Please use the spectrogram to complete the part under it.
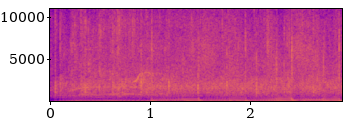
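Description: Audience applause welcoming two Donegal local heroes to the stage, a steady, dense clatter of clapping that continues throughout, with a rhythmic musical tune joining in after about a second.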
